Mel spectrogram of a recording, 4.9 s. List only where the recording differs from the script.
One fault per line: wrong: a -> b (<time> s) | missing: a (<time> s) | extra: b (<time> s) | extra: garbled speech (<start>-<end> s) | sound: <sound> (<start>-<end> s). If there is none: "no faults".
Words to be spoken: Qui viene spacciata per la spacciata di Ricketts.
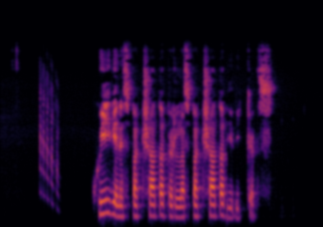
sound: chirp (0.6-1.0 s)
